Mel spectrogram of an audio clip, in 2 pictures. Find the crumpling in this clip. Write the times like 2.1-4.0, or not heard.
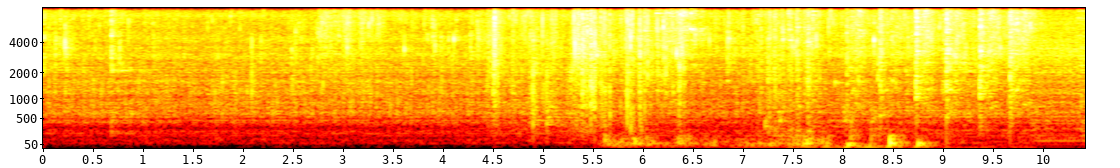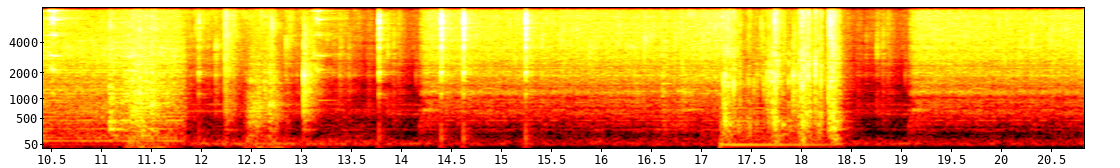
4.4-6.5, 17.1-18.4.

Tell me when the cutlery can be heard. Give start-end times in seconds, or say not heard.
5.6-15.3.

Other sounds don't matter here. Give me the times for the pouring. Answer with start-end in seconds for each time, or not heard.
6.8-8.8.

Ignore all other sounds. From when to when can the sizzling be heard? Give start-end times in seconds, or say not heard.
0.0-20.7.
